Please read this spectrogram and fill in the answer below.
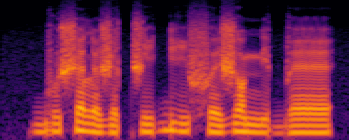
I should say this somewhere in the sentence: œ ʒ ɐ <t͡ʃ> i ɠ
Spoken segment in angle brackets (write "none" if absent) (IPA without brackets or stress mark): t͡ʃ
